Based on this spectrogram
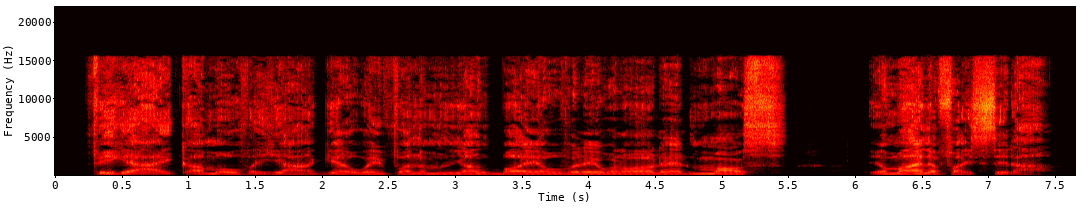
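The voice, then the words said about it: Thick Gullah Geechee accent, deep raspy. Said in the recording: “a thick Gullah Geechee accent with a deep, raspy voice”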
